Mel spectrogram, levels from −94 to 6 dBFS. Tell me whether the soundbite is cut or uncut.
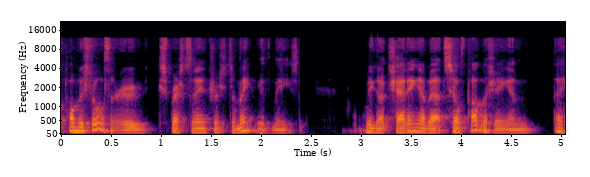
cut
